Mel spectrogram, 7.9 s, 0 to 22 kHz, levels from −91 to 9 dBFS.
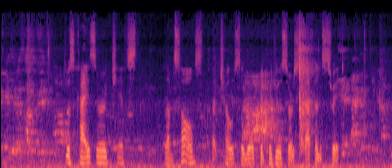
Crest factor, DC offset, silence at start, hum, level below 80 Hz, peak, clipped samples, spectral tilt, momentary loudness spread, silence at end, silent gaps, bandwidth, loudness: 22 dB; under 0.1%; 0.05 s; none; -34 dBFS; 0 dBFS; under 0.1%; -5 dB/octave; 13 LU; 0 s; none; 16.5 kHz; -22 LUFS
